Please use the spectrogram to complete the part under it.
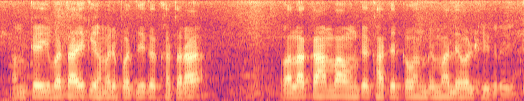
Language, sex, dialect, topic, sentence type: Bhojpuri, male, Western, banking, question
